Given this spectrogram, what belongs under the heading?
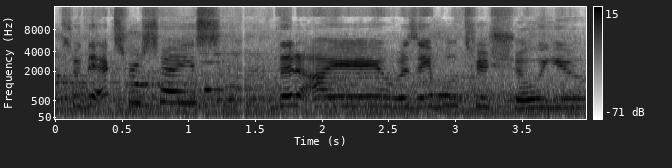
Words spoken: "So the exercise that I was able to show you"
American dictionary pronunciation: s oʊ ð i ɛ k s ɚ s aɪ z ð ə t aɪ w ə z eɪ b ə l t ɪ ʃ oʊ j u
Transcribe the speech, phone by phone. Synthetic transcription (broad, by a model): s oʊ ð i ɛ k s ɚ s aɪ z ð ə t aɪ w ə z eɪ b ə l t ɪ ʃ oʊ j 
